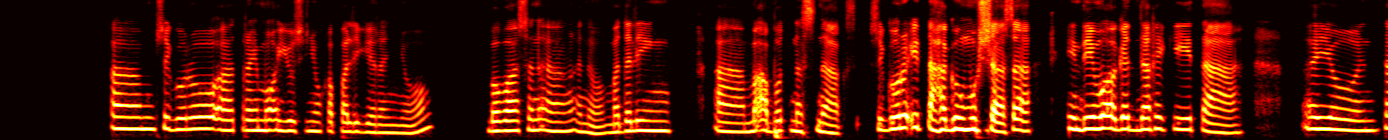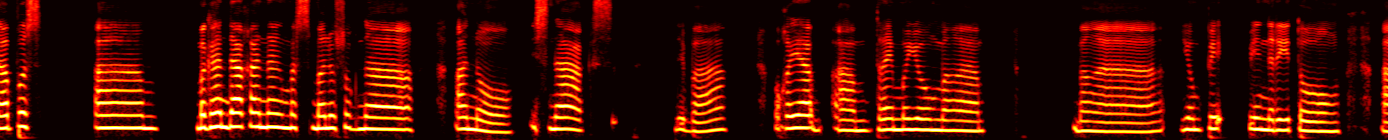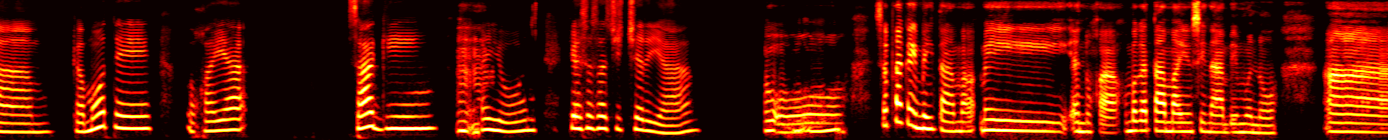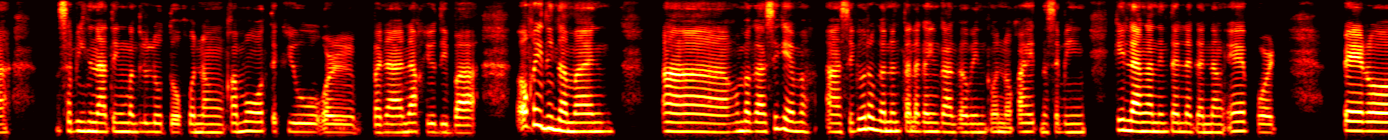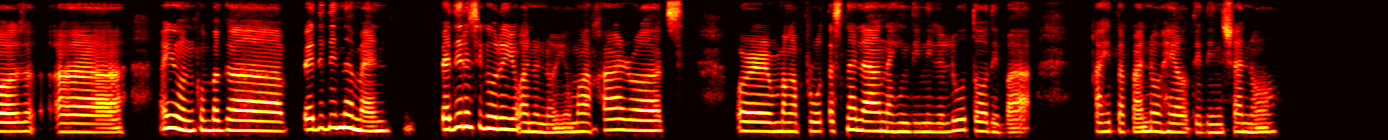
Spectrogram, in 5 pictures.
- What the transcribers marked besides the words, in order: tapping; other background noise
- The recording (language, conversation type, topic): Filipino, advice, Paano ko mababawasan ang pagmemeryenda kapag nababagot ako sa bahay?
